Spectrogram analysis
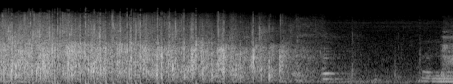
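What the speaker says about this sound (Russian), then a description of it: "I didn't even say it, you clapped." A lecture audience bursts into loud, dense applause that fills the room for about three seconds and then dies away into quiet murmuring.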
